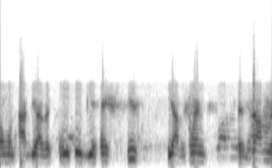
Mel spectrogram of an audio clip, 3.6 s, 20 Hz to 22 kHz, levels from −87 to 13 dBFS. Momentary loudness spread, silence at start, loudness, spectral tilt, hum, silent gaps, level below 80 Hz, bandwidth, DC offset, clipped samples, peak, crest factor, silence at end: 6 LU; 0 s; -23 LUFS; -8 dB/octave; none; none; -70 dBFS; 5.6 kHz; under 0.1%; under 0.1%; -8 dBFS; 16 dB; 0 s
